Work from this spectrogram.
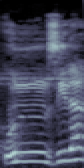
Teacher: نون ساکن کے بعد زا ہے، اس جگہ پہ اخفا ہوگا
